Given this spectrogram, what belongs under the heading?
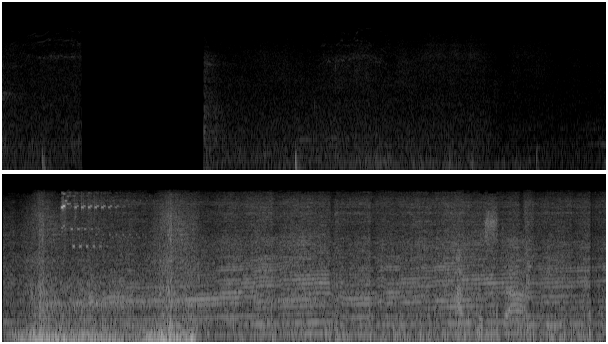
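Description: A KZ kart engine roars loudly and steadily from onboard during a lap of the Genk circuit in Belgium, its pitch rising and falling with gear changes after a few quiet seconds at the start.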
